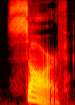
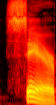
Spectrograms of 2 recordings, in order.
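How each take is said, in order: First: The vowel sounds like 'ar'. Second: The vowel sounds like 'air'. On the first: This is the shifted pronunciation. "was also sometimes pronounced as sarve" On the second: This is the older pronunciation. "pronounced serve at the time"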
